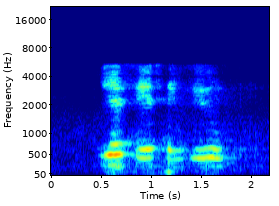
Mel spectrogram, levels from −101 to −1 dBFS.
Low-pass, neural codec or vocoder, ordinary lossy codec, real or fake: 5.4 kHz; codec, 44.1 kHz, 2.6 kbps, DAC; none; fake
